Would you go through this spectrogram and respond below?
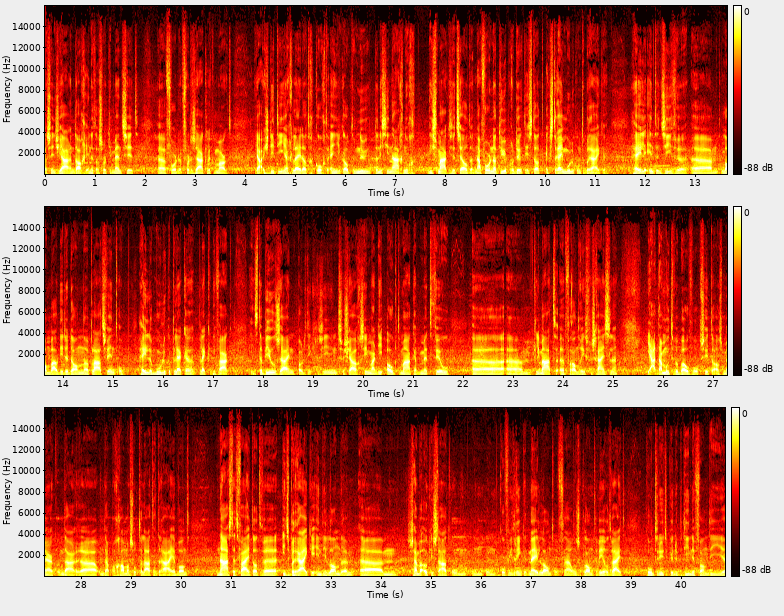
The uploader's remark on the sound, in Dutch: Deze korte serie is live opgenomen op Gastvrij Rotterdam.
